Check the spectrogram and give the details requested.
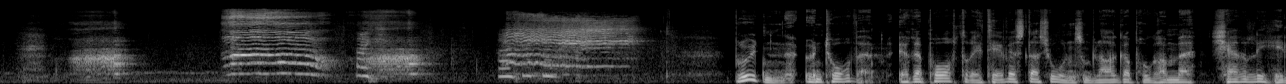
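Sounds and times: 
newborn baby crying on a restroom floor: 0.7s - 1.4s, 2.2s - 4.4s, 5.0s - 6.6s
speech: 7.4s - 12.8s.

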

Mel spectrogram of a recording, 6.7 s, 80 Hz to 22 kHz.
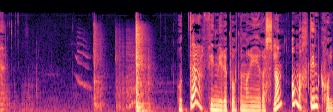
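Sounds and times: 
old door creaking open: 1.5s - 3.2s
speech: 3.6s - 6.6s.

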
